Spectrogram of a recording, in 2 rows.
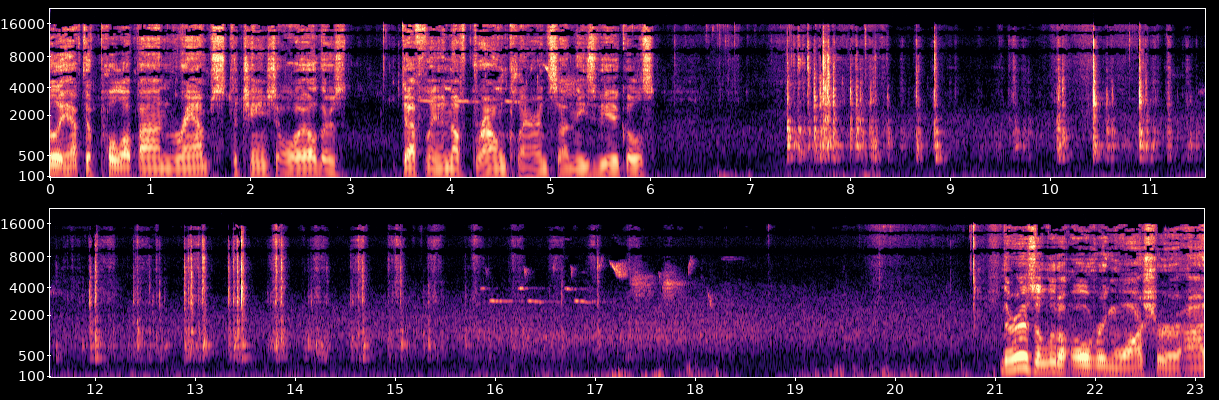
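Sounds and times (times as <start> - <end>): birds chirping: 0.0 - 19.2
low steady rumble: 4.6 - 23.0.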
